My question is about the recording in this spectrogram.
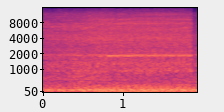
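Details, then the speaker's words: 1994 Chevy Silverado 1500 V8 with a rebuilt throttle body, on first start after 10+ years sitting: lumpy idle with a thin high whistle that cuts out abruptly, from vacuum leaks still to be fixed. "i've got some vacuum leaks to fix that's for sure but she's running people she's running"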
